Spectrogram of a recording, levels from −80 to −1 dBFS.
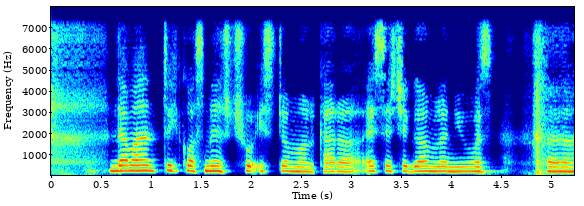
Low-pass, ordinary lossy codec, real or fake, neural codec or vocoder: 7.2 kHz; none; fake; codec, 24 kHz, 0.5 kbps, DualCodec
